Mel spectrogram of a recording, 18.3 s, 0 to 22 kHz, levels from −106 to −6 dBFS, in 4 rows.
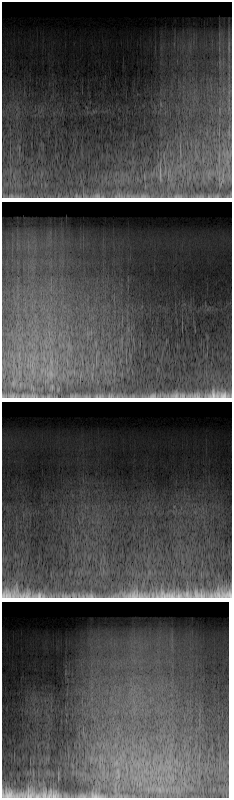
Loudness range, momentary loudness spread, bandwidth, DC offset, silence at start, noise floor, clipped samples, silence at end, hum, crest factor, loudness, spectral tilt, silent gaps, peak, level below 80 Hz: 11 LU; 20 LU; 15.5 kHz; under 0.1%; 0 s; -60 dBFS; under 0.1%; 0 s; none; 20 dB; -43 LUFS; -5 dB/octave; none; -20 dBFS; -42 dBFS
